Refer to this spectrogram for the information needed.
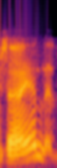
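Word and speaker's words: Zeihan: My name is Peter Zion.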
